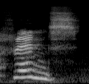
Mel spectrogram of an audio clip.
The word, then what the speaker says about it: friend's: are currently in your friend's room. That Mm-hmm. S, apostrophe S after friend, that needs to be pronounced.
